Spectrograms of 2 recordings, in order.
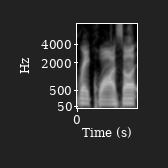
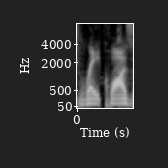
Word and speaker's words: Rayquaza: You know how the debate with Rayquaza is Rayquaza or Rayquaza?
